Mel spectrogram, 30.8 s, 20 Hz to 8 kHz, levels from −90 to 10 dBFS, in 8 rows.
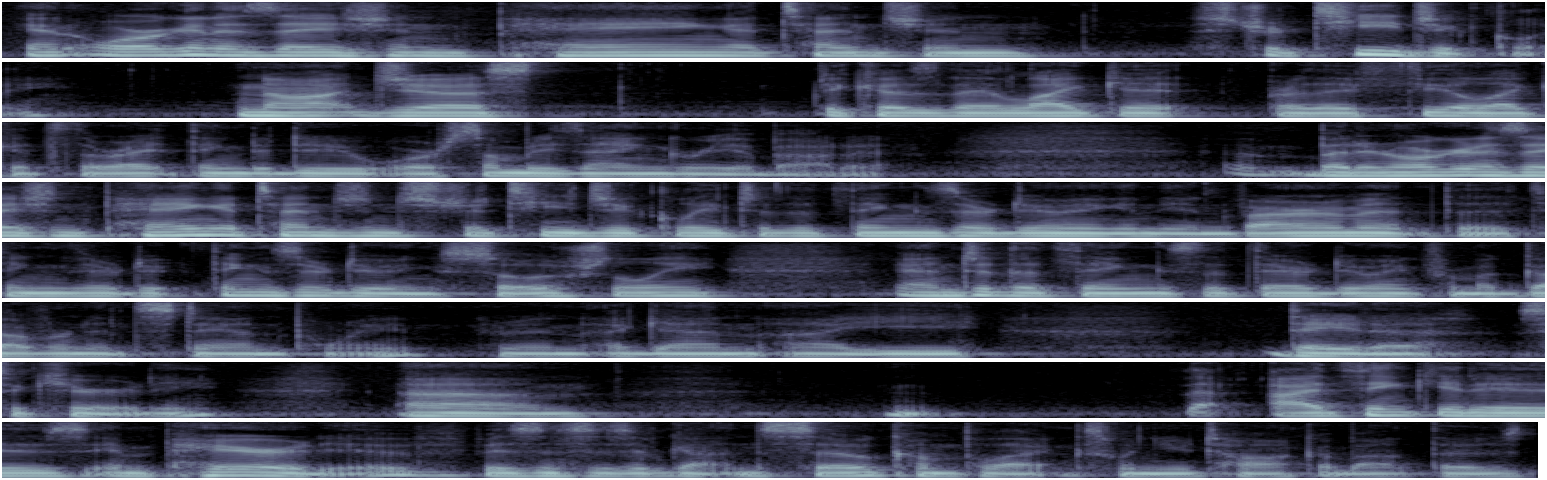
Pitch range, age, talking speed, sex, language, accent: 100-140 Hz, 40-59, 160 wpm, male, English, American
